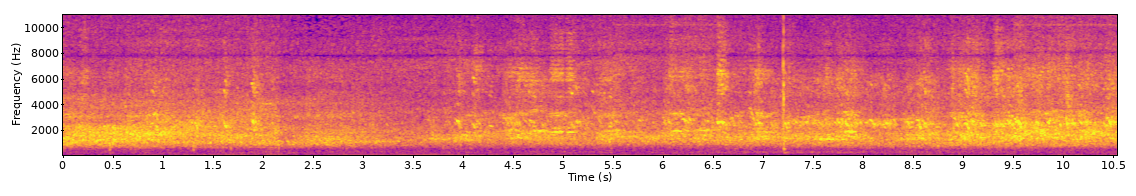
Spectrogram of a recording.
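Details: A crowd of crows at a Sevastopol crow 'wedding', captured with a Toshiba Camileo P30, keeps up a dense chorus of hoarse, overlapping caws at an uneven rhythm, accompanied by a faint low drone.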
